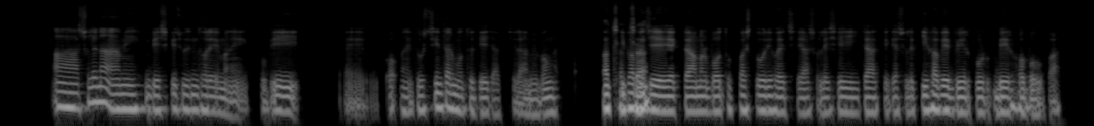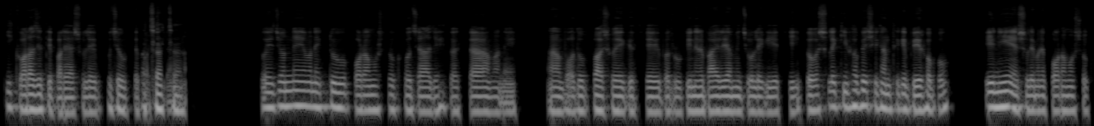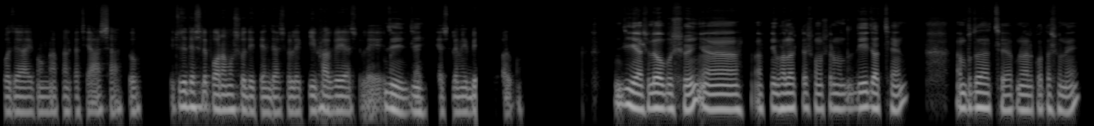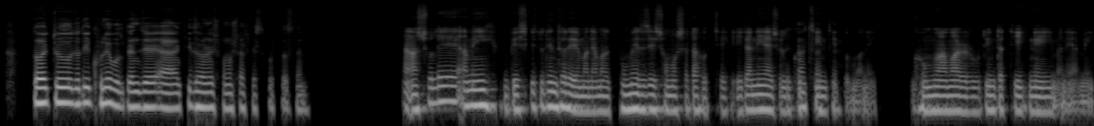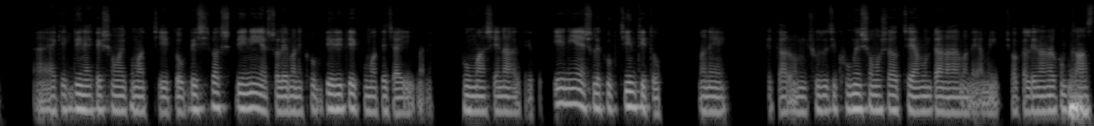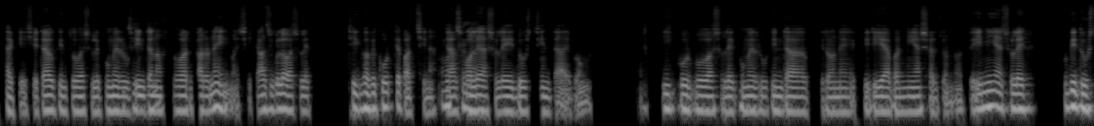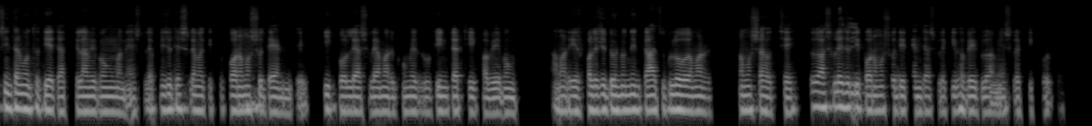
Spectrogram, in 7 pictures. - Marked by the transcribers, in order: tapping; horn; "বেশির ভাগ" said as "বেশভাকশ"
- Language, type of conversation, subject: Bengali, advice, নিয়মিত ঘুমের রুটিনের অভাব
